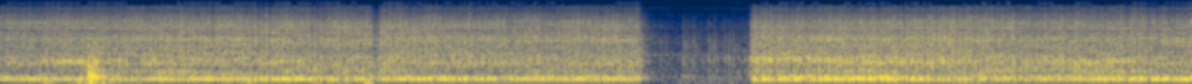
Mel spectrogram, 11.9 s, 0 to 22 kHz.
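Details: Eufy G30 robot vacuum about one year old: loud harsh rasping grind over steady motor hum, started about a month before warranty expired.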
